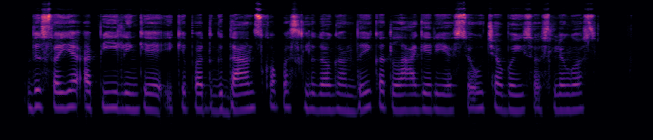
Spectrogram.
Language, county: Lithuanian, Klaipėda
